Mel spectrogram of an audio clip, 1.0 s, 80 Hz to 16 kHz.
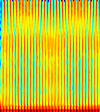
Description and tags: Dirty electro bass
This is used in Sylenth 1 with the Foldback distortion and some resonance fliter to it.
4x4-Records, Bass, Beat, Clap, Closed, Dance, Drum, Drums, EDM, Electric-Dance-Music, Electro, Electronic, Hi-Hats, House, J, Kick, Lee, Loop, Off-Shot-Records, Open, Snare, Stab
